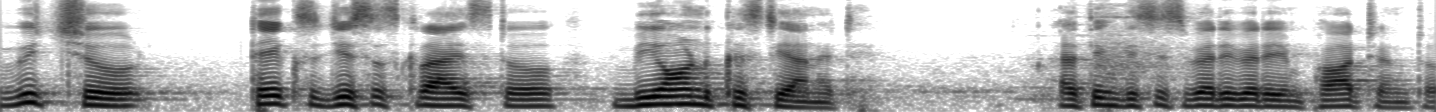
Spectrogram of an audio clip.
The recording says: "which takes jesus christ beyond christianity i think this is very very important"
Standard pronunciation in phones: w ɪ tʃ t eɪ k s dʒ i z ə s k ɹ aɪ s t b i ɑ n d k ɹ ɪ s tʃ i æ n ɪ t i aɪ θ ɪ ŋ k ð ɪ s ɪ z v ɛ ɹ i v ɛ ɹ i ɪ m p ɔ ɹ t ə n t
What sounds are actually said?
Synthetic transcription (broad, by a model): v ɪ tʃ t eɪ k s dʒ i s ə s k ɹ aɪ s t b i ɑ n d k ɹ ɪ s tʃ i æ n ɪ t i aɪ t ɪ ŋ k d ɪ s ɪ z v ɛ ɹ i v ɛ ɹ i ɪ m p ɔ ɹ t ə n t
